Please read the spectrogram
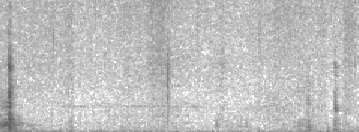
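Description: Quiet room tone with a faint low hum and one faint tick about a second in.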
